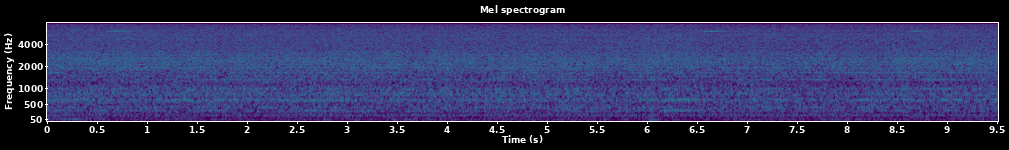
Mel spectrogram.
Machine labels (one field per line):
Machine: fan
